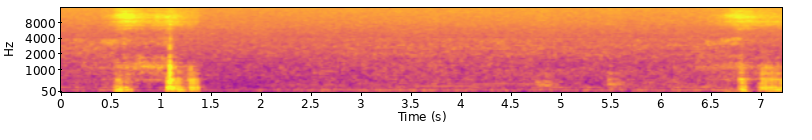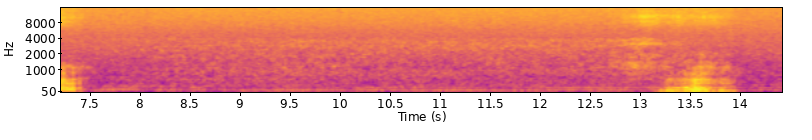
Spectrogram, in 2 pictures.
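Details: Pet dog Sophie asleep and snoring, three loud raspy snorting breaths spaced about six seconds apart, each a brief noisy burst with quiet low hum between them indoors.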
